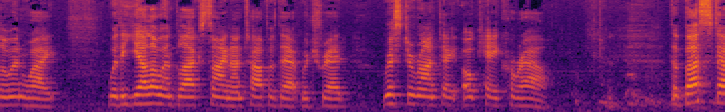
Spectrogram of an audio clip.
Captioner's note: laughter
